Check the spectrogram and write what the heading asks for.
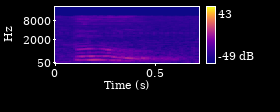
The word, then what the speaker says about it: Bhu: So for the Earth Mudra, it's called the Bhu. It's spelled B-H-U.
